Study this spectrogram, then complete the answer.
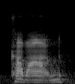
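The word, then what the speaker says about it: かばん: kanji for bag is kaban is how you pronounce it uh kante bag oh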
